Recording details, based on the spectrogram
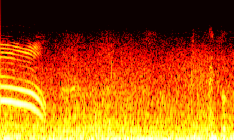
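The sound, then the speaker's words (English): Ocean waves crash and splash against rocks below a sea cliff as the tide rises, a big wave splashing over them in a loud, steady roaring wash, with a brief falling cry-like whistle at the very start. “Fly grabs Stella as a big wave splashes them.”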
